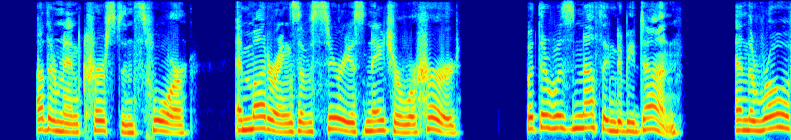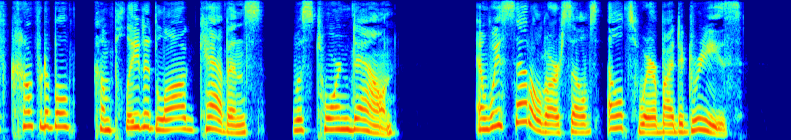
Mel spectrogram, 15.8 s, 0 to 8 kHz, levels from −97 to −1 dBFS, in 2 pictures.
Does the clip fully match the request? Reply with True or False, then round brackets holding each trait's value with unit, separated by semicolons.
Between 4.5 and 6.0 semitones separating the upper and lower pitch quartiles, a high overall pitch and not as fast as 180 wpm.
True (5.1 semitones; 220 Hz; 145 wpm)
